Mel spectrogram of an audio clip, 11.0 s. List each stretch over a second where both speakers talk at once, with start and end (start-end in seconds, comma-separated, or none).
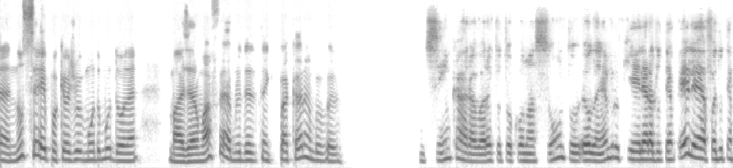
none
